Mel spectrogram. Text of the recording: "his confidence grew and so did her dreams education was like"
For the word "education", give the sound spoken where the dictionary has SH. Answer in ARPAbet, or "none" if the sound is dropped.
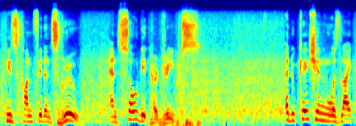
SH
